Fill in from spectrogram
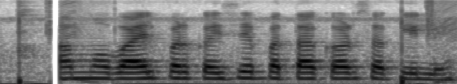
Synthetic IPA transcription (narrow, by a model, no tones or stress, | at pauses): amːobailpəɾkəjsepət̪akəɾsəkile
